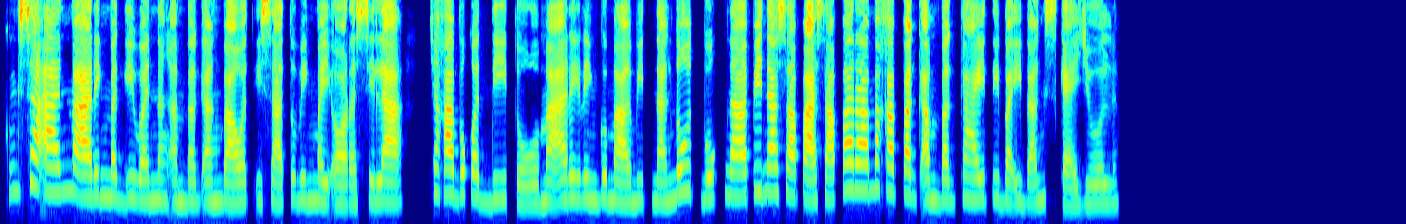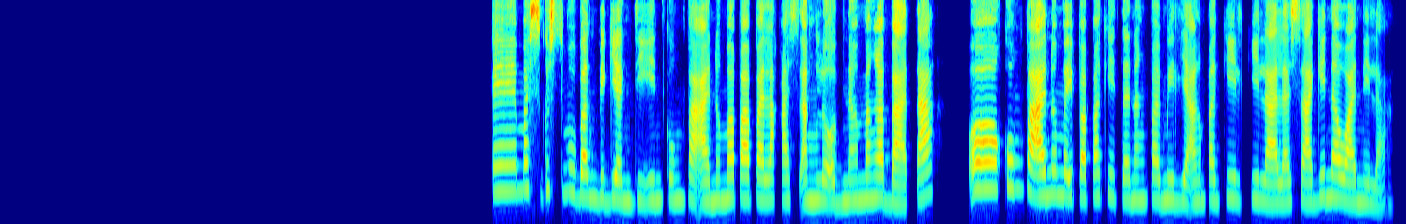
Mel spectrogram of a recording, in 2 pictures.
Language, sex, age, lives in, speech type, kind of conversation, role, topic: Filipino, female, 20-24, Philippines, read, expert-assistant, expert, Ano ang mga malikhaing paraan para maipasa ang mga tradisyong sining-bayan sa mga kabataan ngayon?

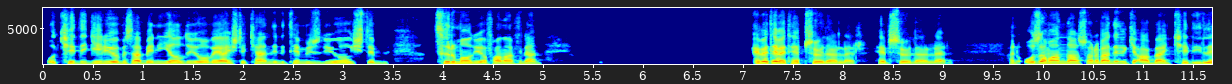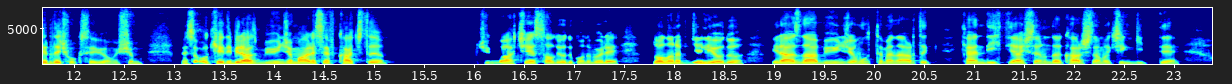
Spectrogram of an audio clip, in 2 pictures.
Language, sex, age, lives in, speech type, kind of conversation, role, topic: Turkish, male, 30-34, Bulgaria, conversation, unstructured, none, Bir hayvanın hayatını kurtarmak sizin için nasıl bir deneyim olurdu?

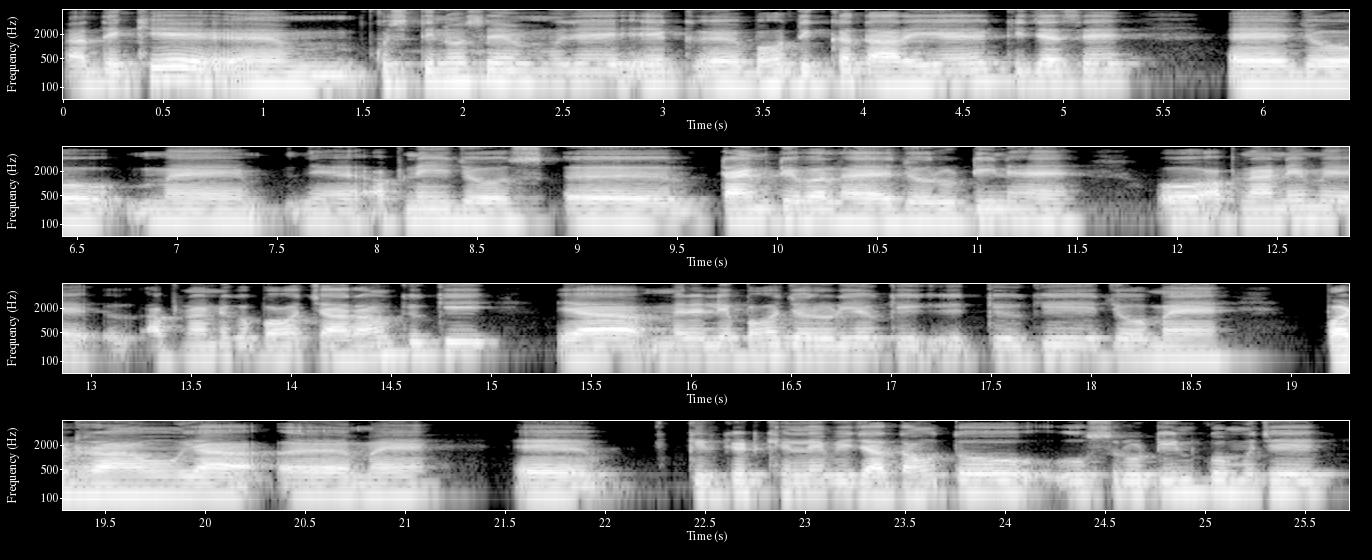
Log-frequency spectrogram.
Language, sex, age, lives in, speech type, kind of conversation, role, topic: Hindi, male, 20-24, India, conversation, advice, user, मैं रोज़ समय पर उठकर नियमित दिनचर्या क्यों नहीं बना पाता/पाती हूँ?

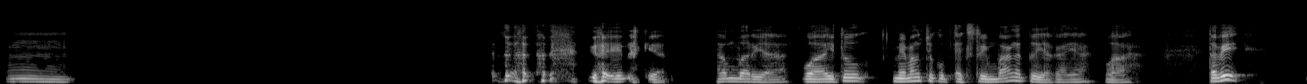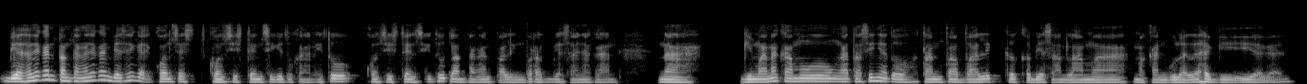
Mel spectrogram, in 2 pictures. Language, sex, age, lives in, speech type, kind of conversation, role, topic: Indonesian, male, 35-39, Indonesia, conversation, podcast, host, Gimana cara sederhana mengurangi gula tanpa stres?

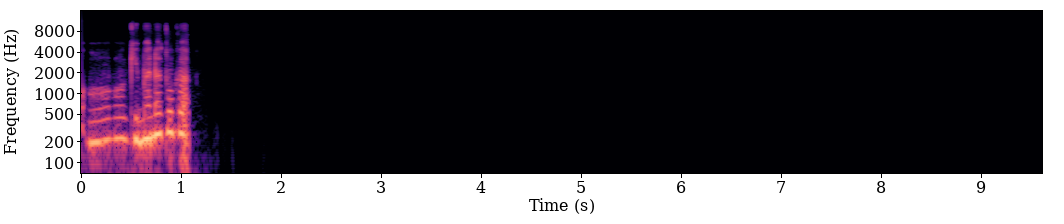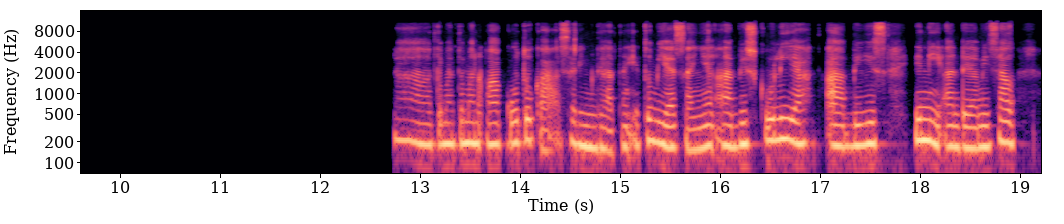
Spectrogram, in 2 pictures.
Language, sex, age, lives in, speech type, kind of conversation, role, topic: Indonesian, female, 20-24, Indonesia, conversation, advice, user, Bagaimana cara meminimalkan gangguan saat mengerjakan tugas secara beruntun?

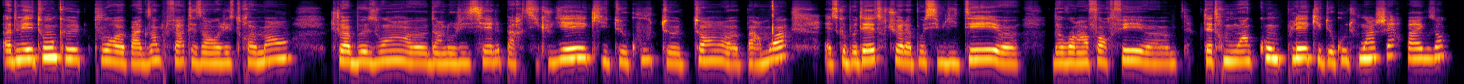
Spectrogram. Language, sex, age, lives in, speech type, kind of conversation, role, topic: French, female, 30-34, France, conversation, advice, advisor, Comment puis-je augmenter mes prix sans perdre de clients ?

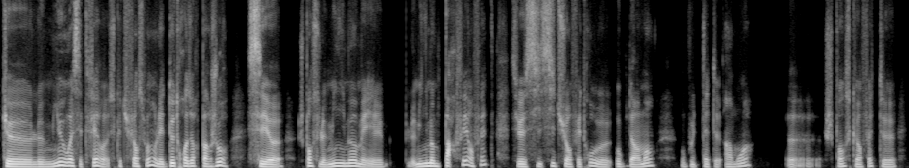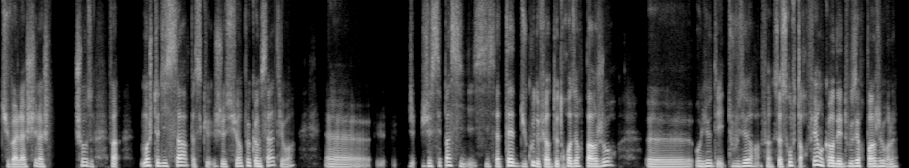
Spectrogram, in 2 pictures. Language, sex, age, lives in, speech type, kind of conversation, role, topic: French, male, 18-19, France, conversation, advice, advisor, Comment gérer la peur d’échouer après avoir beaucoup investi personnellement dans un projet ?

